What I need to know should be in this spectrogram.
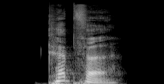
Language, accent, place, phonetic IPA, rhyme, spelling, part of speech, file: German, Germany, Berlin, [ˈkœp͡fə], -œp͡fə, köpfe, verb, De-köpfe.ogg
- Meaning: inflection of köpfen: 1. first-person singular present 2. first/third-person singular subjunctive I 3. singular imperative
